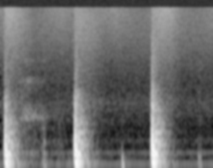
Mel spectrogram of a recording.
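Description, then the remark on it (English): Tapping on a car roof: three dull, low thumps at an even pace, each followed by a softer, lighter tap, with no voices. “Growing more fearful, the girl heard a faint tapping on the roof of the car.”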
